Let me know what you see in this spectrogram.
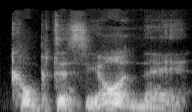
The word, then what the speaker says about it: Competizione: I mean, particularly in the preview video, you announced it, pronounced it as competition instead of uh, competizione.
